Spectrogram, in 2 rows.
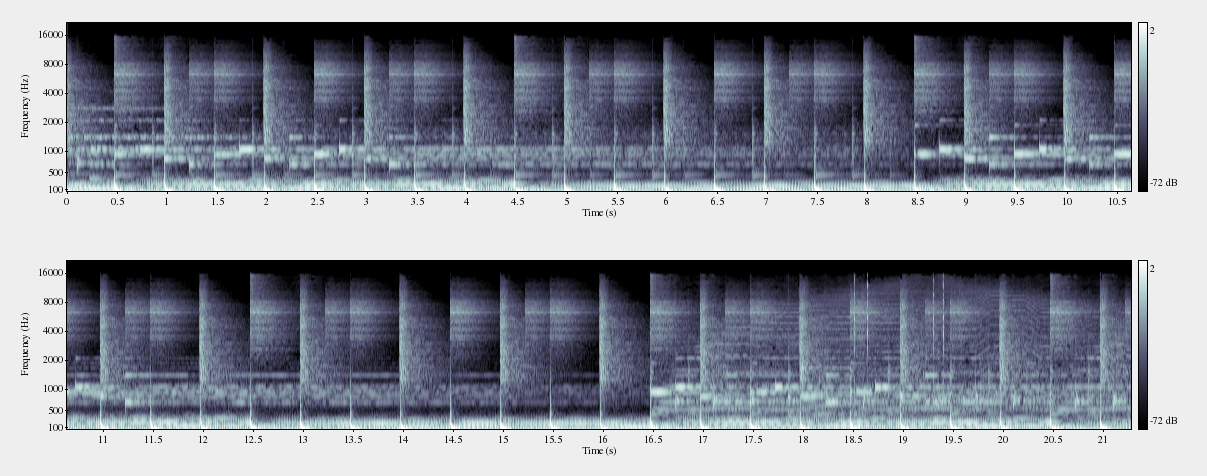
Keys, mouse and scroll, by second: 2.1-4.5 typing, 5.5 Return, 6.5-7.6 typing, 7.8-9.2 scroll up 1, 9.2 double click, 12.6 typing.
